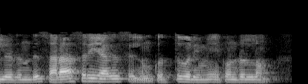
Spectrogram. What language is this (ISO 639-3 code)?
tam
